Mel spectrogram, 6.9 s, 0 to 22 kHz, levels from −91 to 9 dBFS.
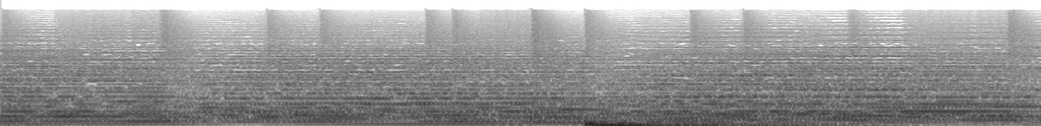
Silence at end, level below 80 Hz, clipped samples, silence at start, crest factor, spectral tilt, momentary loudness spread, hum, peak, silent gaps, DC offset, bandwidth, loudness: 0 s; -22 dBFS; under 0.1%; 0 s; 14 dB; -5.5 dB/octave; 3 LU; none; -2 dBFS; none; under 0.1%; 16 kHz; -18 LUFS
